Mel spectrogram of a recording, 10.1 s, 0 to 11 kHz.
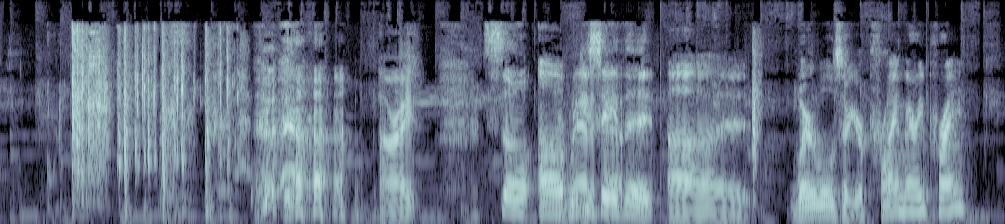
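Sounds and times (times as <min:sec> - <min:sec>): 
typing on a mechanical keyboard: 0:00.7 - 0:02.4
laughter: 0:01.6 - 0:03.7, 0:05.6 - 0:06.5
speech: 0:02.6 - 0:09.8.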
